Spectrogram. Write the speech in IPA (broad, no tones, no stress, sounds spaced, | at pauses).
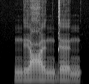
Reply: ŋ e ʕ ɛ ŋ d ɛ ŋ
